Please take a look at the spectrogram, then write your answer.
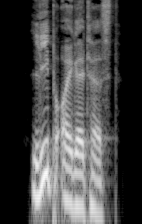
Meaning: inflection of liebäugeln: 1. second-person singular preterite 2. second-person singular subjunctive II
- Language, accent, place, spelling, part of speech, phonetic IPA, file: German, Germany, Berlin, liebäugeltest, verb, [ˈliːpˌʔɔɪ̯ɡl̩təst], De-liebäugeltest.ogg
